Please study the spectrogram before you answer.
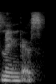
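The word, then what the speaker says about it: Menzies: So don't be mean, but because it's spelled Miz. Yeah. But it's Mingus.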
